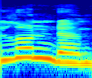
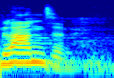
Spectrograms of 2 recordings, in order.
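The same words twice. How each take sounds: First: It is said in a standard English accent. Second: It is said in an East London accent.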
